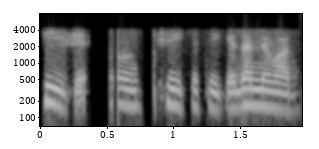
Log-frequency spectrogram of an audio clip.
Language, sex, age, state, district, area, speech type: Hindi, male, 30-45, Rajasthan, Jaipur, urban, conversation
